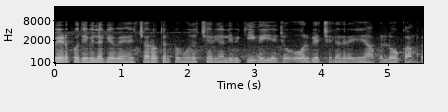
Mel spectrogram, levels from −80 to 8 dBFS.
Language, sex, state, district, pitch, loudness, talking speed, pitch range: Hindi, male, Haryana, Rohtak, 135 Hz, -22 LUFS, 290 wpm, 130-140 Hz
